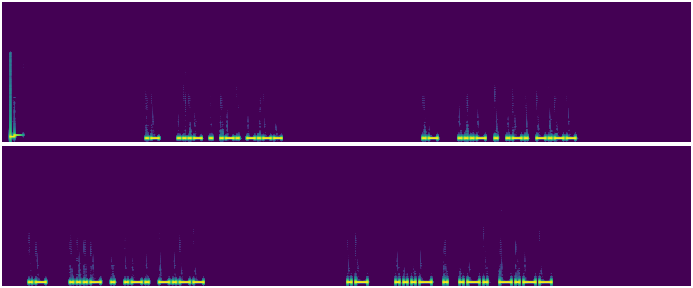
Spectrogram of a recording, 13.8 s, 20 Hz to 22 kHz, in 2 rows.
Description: Morse code, heard as a keyed tone, about 37 wpm, 700 Hz. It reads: A VERY A VERY A VERY A VERY
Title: Speed-Racing - Sets of 2 Words 30wpm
